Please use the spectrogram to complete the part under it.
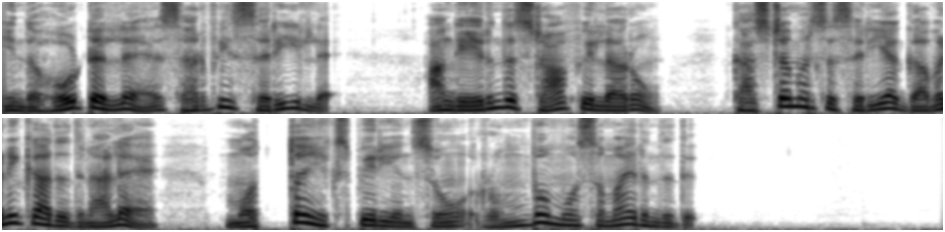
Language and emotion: Tamil, fearful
